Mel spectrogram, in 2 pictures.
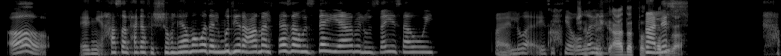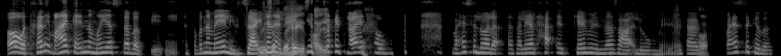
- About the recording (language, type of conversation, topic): Arabic, podcast, إزاي بتتكلم مع أهلك لما بتكون مضايق؟
- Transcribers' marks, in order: laughing while speaking: "والله معلش"; laughing while speaking: "أنا ليه، ما تروحي تزعَقي ليه هو"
